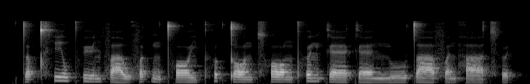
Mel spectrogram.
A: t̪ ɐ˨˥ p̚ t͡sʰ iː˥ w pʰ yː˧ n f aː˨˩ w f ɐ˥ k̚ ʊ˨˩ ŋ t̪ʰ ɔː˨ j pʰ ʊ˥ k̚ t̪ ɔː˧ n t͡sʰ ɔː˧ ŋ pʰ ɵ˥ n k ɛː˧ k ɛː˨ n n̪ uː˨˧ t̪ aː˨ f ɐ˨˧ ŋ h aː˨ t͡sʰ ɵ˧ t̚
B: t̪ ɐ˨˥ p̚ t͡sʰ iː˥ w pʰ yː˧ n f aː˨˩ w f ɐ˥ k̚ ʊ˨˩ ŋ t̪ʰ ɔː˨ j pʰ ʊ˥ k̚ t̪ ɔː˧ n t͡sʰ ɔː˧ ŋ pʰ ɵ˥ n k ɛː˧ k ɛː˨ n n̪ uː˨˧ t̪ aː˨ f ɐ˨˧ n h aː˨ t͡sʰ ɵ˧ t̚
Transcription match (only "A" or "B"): B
